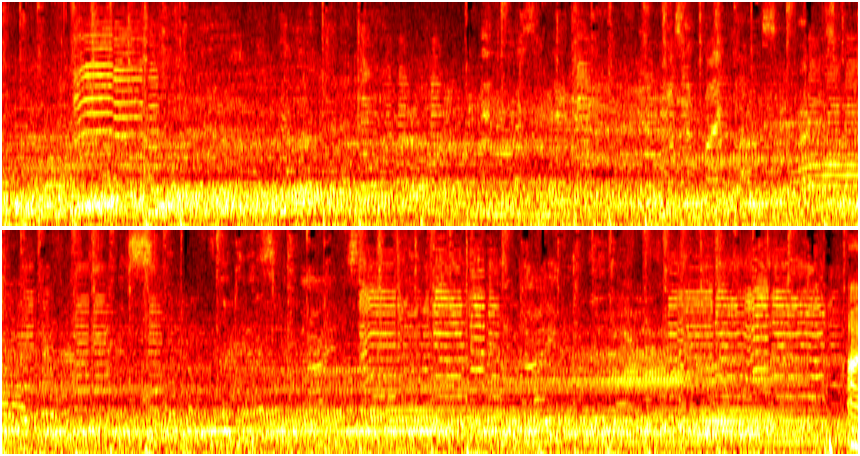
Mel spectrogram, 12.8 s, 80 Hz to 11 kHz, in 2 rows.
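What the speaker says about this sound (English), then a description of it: "all we are hearing are those engines roaring" Racing boat engines in the 70-mile-per-hour class roar steadily and loudly throughout a regatta run at Casters Cove, a continuous dense drone with commentary layered over the top.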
